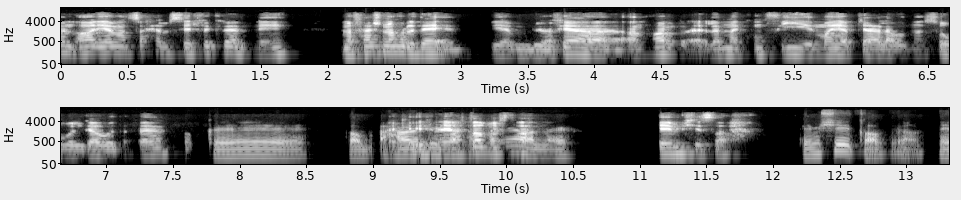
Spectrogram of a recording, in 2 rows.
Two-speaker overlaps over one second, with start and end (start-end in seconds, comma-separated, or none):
9.1-10.4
